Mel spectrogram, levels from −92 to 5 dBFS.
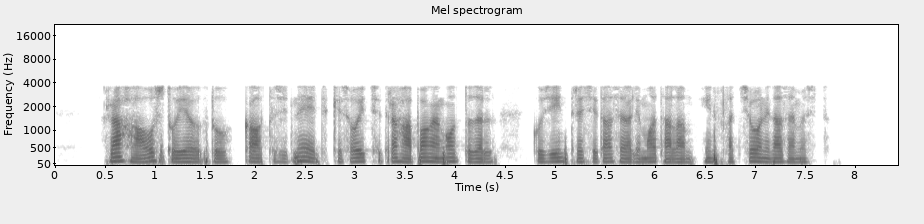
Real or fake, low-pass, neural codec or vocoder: real; 3.6 kHz; none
